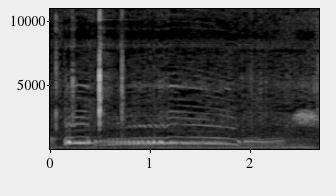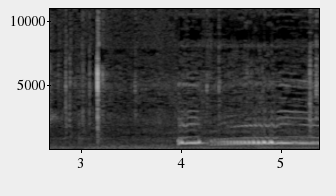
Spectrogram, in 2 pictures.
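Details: Spotted dove calling as a lure for other doves, two deep cooing phrases a few seconds apart, each a steady hoot tailing downward, with a faint chirp and clicks between them.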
